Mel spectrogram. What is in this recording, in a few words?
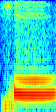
"3" female mandarin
